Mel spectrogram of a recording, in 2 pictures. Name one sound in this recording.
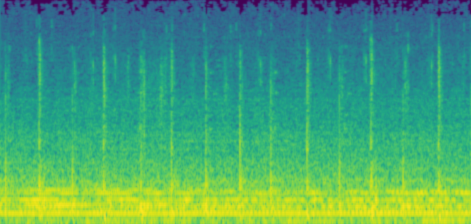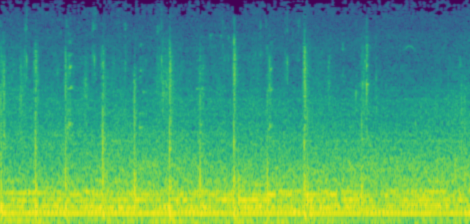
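Quick footsteps run on hard pavement.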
